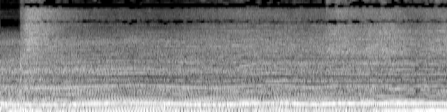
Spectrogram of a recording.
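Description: A heavy metal band playing live. Distorted electric guitars hold long sustained notes, the strongest one wavering slightly in pitch, over a steady low note that changes pitch near the end.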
